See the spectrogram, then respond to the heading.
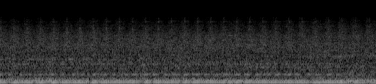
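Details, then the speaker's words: Rolls-Royce Phantom III V12 imported from Japan, just started after months of restoration: fast, light ticking over a smooth low idle, steady without revving; tappet noise, still work to do. "Oh, there's all sorts of things to do to it, but you can hear the tappet noise and all that sort of stuff, but my golly, it's..."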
